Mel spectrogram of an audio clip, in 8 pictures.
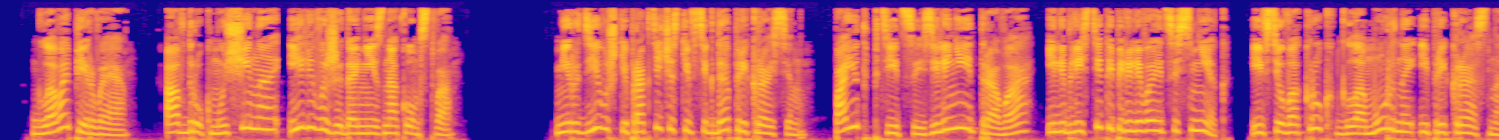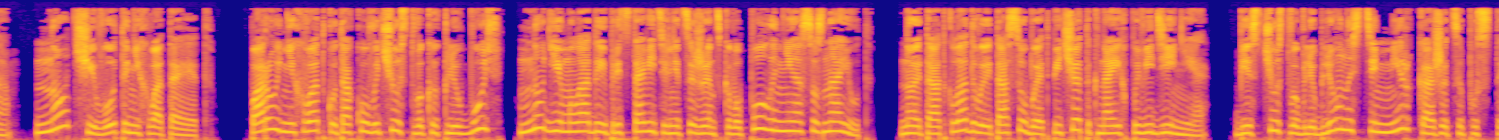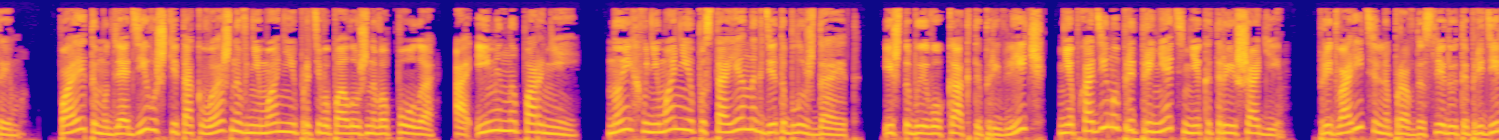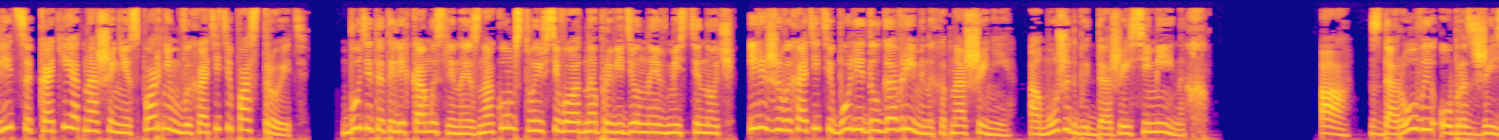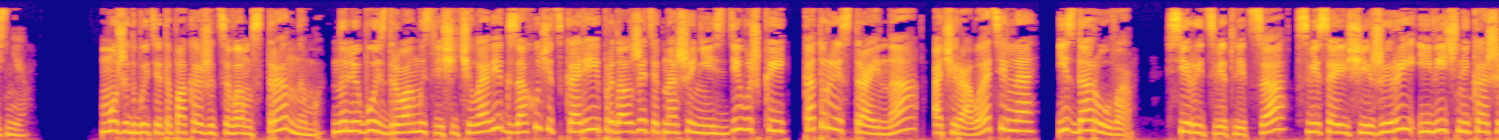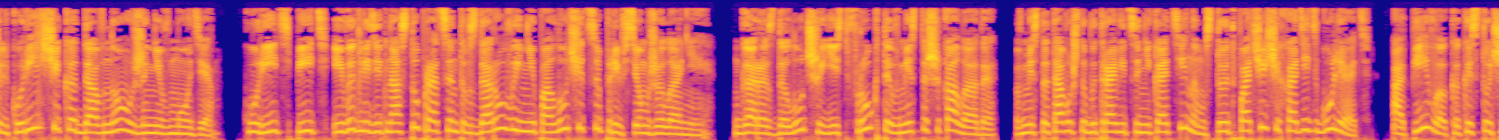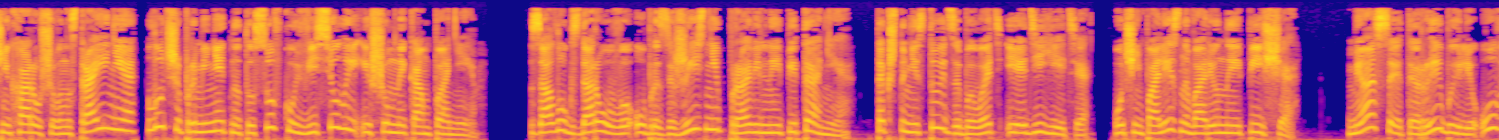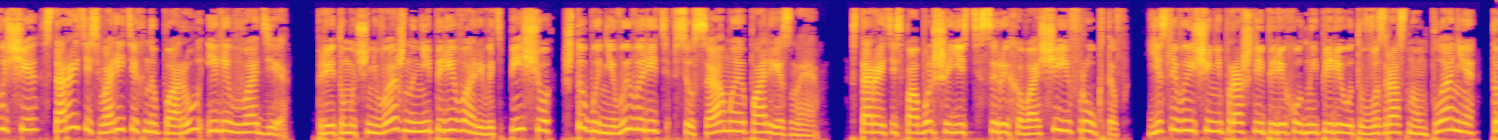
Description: Аудиокнига Как познакомиться с парнем | Библиотека аудиокниг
